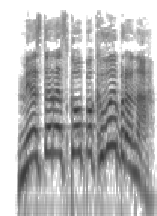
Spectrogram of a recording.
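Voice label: Russian; 探奇（守望先锋2）; 终极技能; Место раскопок выбрано!; 俄语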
